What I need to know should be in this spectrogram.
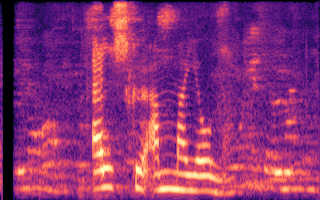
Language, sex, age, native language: Icelandic, female, 10, Icelandic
